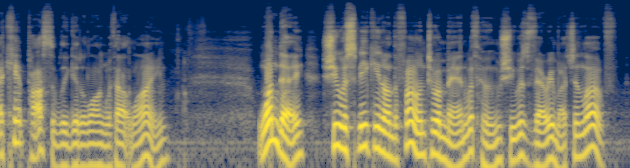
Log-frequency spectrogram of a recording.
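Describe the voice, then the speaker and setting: Male audiobook reader for self-help title; lively, varied pitch, emphatic phrasing. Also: normal speed. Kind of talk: reading a self-help book aloud.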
